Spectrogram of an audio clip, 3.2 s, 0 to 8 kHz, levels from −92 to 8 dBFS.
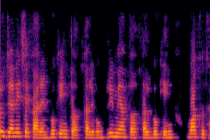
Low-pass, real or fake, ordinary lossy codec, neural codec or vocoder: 7.2 kHz; fake; none; codec, 16 kHz, 6 kbps, DAC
